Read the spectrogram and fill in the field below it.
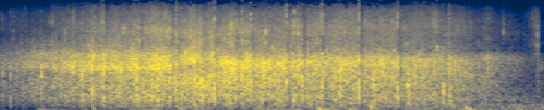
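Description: Loud, sustained applause from a large audience greeting performance artist Marina Abramović as she walks onto the stage, a dense roar of clapping that swells in over the first second, holds steady, then eases slightly at the end.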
